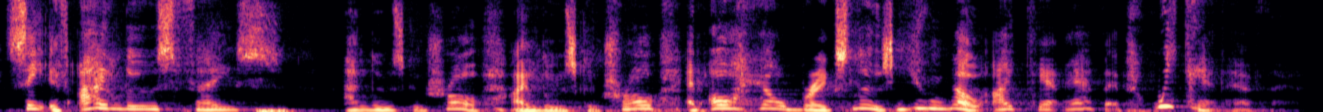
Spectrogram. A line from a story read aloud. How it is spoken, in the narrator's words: Herod's voice keeps whispering in his ear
